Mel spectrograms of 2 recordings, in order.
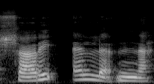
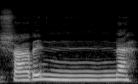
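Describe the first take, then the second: First: An L sound is pronounced before the n. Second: The L is dropped and merges into n. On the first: The speaker calls it wrong. "Je dirais pas chari L, ne" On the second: The speaker calls it right. "mais charin"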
